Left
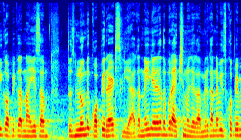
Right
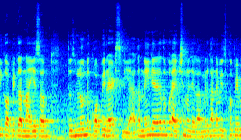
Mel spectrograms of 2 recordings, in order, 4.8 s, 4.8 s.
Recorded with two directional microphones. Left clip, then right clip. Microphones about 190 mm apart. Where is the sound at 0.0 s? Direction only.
40° left (ahead or behind).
